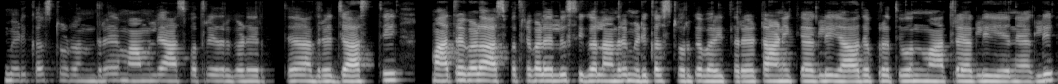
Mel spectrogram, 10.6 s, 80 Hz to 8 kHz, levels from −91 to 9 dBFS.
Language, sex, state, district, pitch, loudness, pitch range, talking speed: Kannada, female, Karnataka, Mysore, 200 Hz, -18 LUFS, 195-205 Hz, 145 wpm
